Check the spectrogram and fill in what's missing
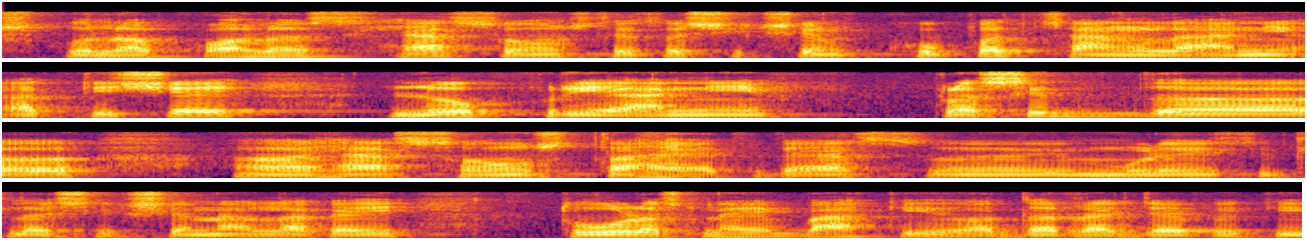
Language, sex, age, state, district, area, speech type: Marathi, male, 45-60, Maharashtra, Yavatmal, urban, spontaneous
